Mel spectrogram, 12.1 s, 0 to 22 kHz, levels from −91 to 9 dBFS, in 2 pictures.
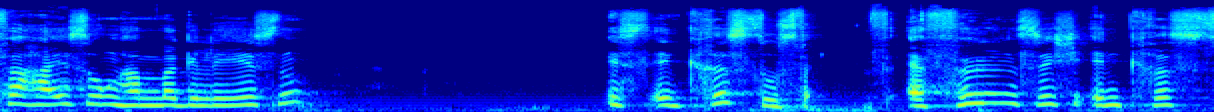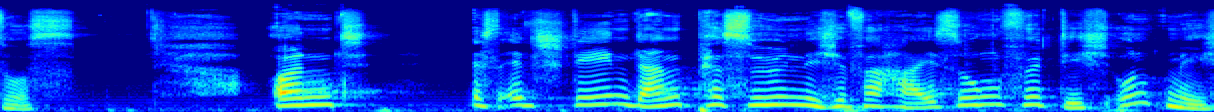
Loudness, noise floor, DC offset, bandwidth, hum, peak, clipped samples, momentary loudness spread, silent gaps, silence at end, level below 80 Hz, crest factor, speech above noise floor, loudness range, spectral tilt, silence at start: -36 LUFS; -73 dBFS; under 0.1%; 19 kHz; none; -14 dBFS; under 0.1%; 15 LU; none; 0 s; -62 dBFS; 22 dB; 37 dB; 7 LU; -3.5 dB/octave; 0 s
